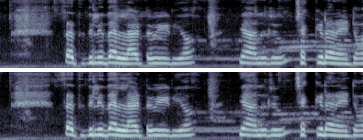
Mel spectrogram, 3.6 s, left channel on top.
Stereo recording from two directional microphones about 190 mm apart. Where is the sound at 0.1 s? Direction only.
25° right (ahead or behind).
